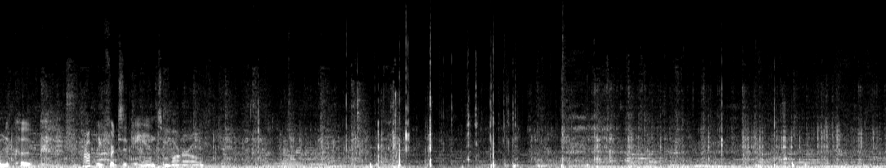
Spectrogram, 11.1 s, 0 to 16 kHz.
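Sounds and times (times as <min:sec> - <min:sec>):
shopping cart rattling: 0:00.0 - 0:11.0.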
